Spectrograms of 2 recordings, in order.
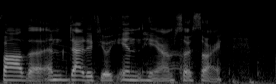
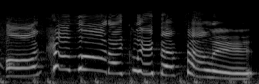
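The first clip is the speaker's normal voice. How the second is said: gamer frustration; 12 semitones higher than usual. Real, not acted. Streamer protesting to the game, high outraged cry. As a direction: yell it at the screen.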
